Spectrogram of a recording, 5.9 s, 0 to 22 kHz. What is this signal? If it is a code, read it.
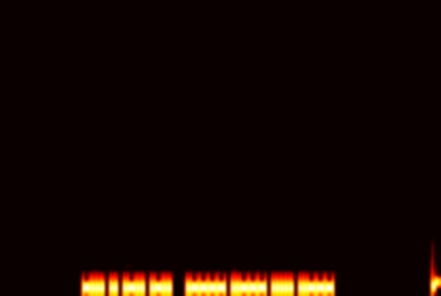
Morse code, heard as a keyed tone, about 40 wpm, 700 Hz. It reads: BILL 1252
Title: CWT Exchange 40wpm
